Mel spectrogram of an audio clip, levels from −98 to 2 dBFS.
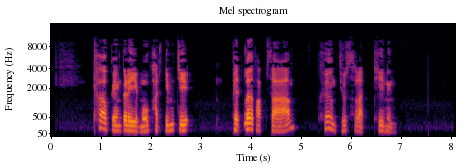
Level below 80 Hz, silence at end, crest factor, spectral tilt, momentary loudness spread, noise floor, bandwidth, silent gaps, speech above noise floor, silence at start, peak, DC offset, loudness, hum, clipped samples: -72 dBFS; 1.25 s; 24 dB; -4.5 dB/octave; 15 LU; -78 dBFS; 10.5 kHz; none; 51 dB; 0.85 s; -4 dBFS; under 0.1%; -27 LUFS; none; under 0.1%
